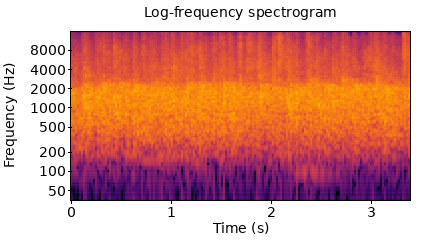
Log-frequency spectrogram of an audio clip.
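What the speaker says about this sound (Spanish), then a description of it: "Yo no sé si tú le puedes darle un aplauso al Rey de Gloria" Sustained audience applause at a church service, a dense even wash of many hands clapping, loud and steady throughout with no pause.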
